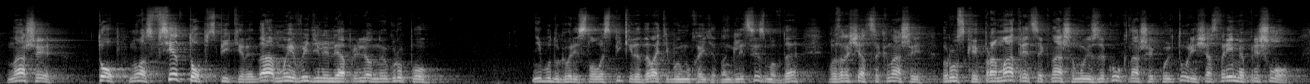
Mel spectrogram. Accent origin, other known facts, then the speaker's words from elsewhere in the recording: Novosibirsk Oblast, Russia; почти у меня на родине в Новосибирске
